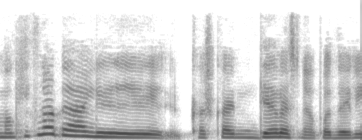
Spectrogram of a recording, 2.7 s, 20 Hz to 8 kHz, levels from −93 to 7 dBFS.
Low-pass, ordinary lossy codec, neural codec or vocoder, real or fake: 7.2 kHz; MP3, 48 kbps; codec, 16 kHz, 1 kbps, FreqCodec, larger model; fake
